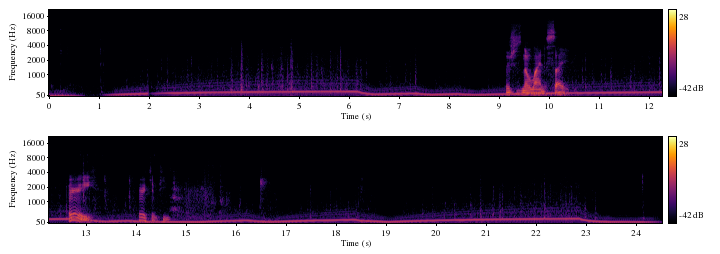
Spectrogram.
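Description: A machine's motor whirs, rising and falling in pitch.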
